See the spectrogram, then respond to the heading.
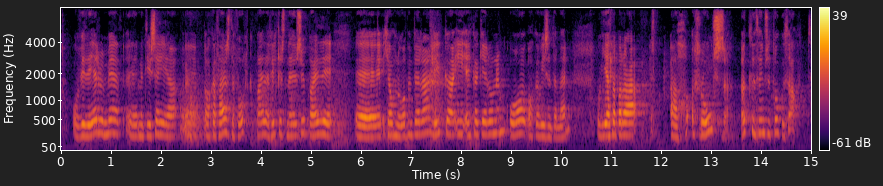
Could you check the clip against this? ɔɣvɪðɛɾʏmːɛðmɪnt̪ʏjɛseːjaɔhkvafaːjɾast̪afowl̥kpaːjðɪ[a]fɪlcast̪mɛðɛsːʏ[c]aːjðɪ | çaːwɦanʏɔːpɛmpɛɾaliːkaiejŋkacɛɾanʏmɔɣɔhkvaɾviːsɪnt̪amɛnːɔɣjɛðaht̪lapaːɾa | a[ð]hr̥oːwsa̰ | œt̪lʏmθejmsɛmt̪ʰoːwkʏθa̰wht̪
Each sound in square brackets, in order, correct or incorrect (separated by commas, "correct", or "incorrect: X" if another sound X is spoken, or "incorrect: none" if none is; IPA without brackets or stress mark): correct, incorrect: p, correct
